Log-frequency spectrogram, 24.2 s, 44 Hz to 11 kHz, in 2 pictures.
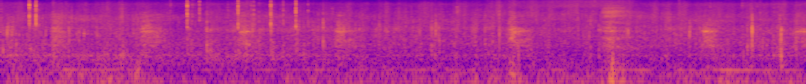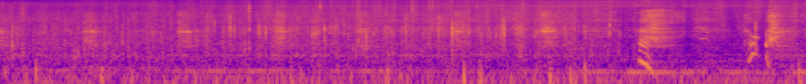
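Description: Norco Sight A1 full-suspension mountain bike pedalled along a flat, dusty dirt trail: steady tyre noise on dirt with small clicks and rattles from the bike, and the rider breathing hard. About two seconds before the end a brief sound slides down in pitch.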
